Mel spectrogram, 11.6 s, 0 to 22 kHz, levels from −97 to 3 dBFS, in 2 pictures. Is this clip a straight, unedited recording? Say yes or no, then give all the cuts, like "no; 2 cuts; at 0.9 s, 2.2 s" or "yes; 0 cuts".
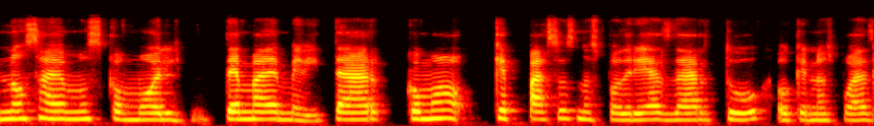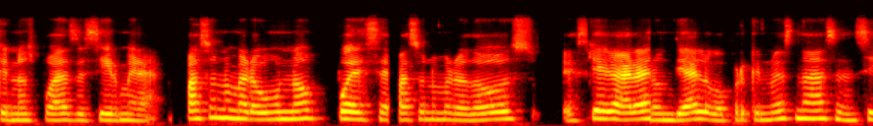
no; 6 cuts; at 5.1 s, 5.8 s, 7.0 s, 8.4 s, 9.7 s, 10.2 s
